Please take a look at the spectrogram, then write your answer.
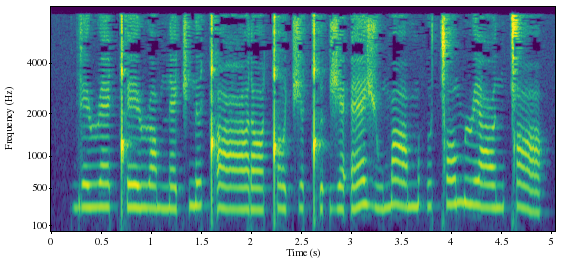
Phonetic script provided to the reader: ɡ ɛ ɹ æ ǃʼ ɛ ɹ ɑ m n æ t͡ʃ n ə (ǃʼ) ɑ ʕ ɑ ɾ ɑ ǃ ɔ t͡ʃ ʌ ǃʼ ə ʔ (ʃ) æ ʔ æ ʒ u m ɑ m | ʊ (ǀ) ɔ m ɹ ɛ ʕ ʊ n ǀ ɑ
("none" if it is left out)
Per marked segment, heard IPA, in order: ǃʼ, ʒ, ǀ

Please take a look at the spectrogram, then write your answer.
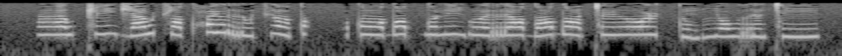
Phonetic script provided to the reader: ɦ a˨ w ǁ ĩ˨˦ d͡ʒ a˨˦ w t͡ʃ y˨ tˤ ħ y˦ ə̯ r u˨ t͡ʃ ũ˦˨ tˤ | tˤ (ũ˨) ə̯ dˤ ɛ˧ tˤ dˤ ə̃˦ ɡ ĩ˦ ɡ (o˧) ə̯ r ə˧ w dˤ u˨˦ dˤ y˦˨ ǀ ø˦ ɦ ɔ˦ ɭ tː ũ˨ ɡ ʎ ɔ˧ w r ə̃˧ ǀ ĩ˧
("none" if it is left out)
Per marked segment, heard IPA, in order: ũ˨, o˧

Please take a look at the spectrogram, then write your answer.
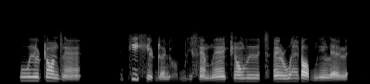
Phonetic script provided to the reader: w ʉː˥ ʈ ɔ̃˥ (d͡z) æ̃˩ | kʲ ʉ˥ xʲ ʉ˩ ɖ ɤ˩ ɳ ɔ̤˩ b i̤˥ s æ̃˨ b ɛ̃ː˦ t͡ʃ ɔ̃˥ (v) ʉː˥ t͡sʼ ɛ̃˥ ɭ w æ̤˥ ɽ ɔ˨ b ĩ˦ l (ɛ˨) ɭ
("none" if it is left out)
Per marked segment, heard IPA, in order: d͡z, v, ɛ˨

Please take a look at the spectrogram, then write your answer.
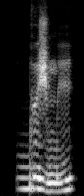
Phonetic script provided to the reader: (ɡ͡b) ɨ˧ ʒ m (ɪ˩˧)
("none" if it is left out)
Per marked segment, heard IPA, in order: ɡ͡b, i˩˧

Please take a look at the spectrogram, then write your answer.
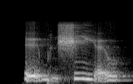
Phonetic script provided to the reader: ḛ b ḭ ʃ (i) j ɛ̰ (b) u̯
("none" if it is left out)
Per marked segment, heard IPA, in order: i, none

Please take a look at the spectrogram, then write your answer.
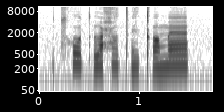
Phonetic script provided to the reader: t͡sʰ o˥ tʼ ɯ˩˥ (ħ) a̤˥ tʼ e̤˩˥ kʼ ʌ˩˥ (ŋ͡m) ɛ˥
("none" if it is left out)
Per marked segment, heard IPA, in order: ħ, m

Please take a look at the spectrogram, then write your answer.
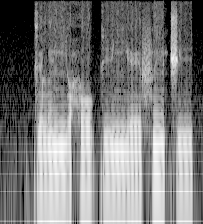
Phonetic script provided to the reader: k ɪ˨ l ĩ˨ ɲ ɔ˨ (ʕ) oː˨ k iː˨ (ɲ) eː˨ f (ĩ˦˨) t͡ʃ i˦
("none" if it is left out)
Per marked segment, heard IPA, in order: h, ɲ, ĩ˦˨

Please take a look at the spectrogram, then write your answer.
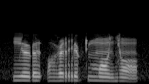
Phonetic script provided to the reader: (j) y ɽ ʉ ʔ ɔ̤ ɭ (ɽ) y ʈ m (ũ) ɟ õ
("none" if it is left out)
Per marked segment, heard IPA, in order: j, r, õ

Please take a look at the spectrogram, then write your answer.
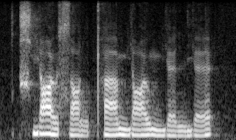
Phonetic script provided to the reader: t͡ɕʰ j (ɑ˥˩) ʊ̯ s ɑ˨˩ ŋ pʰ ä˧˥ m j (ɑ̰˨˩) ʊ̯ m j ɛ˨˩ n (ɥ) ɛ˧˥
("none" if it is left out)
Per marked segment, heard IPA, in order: ɑ˥˩, ɑ˧˥, j

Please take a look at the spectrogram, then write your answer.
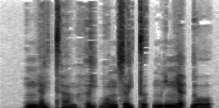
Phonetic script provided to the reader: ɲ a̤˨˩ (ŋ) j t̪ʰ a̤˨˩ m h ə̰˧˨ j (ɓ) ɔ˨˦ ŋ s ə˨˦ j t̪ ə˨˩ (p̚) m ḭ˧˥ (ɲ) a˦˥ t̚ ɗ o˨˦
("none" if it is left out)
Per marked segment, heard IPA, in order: none, ɓ, p̚, ɲ

